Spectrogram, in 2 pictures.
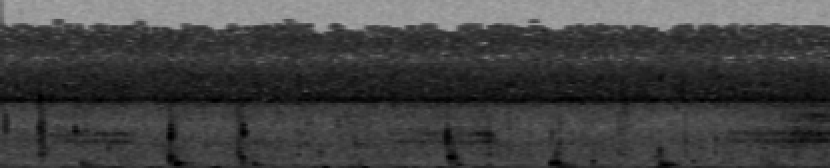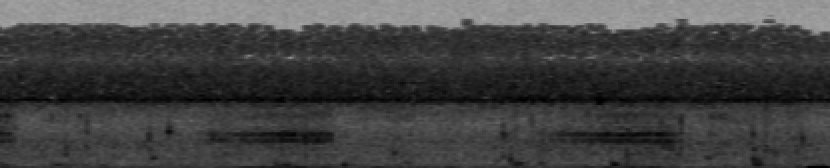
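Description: Water laps and splashes against a small boat's hull.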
